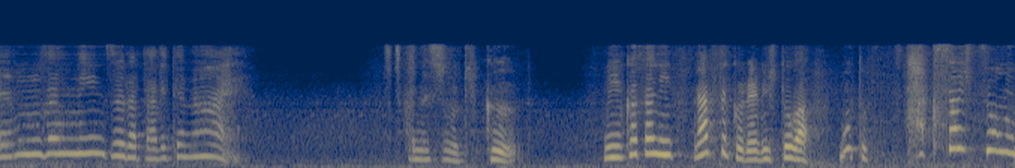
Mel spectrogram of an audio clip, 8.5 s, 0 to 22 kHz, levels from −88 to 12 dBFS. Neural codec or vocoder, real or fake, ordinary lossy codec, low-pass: codec, 16 kHz, 1.1 kbps, Voila-Tokenizer; fake; AAC, 48 kbps; 7.2 kHz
